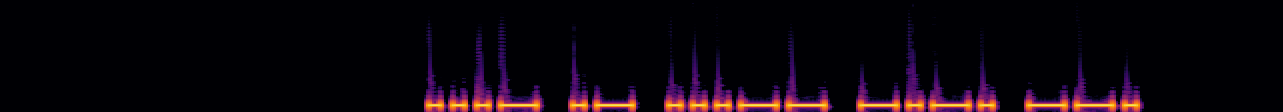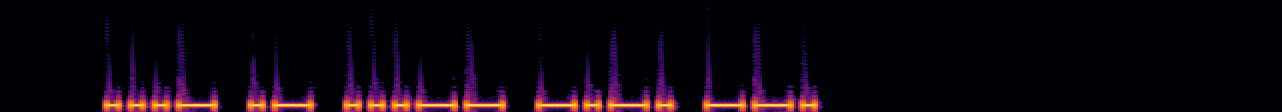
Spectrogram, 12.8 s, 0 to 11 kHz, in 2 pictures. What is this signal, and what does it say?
Morse code, heard as a keyed tone, about 20 wpm, 700 Hz. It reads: VA3CG VA3CG
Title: DXCC-100 Call Signs - 5 Characters - Repeated 2x - 20wpm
